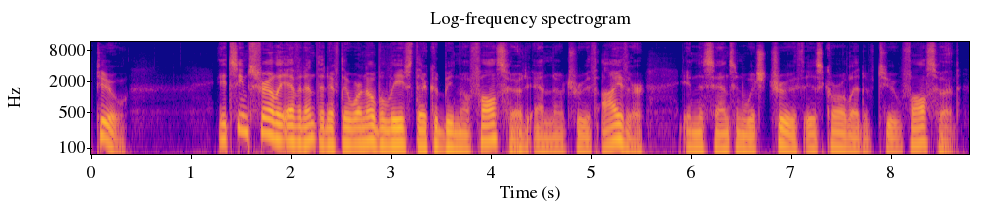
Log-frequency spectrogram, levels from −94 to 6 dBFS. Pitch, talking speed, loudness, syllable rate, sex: 110 Hz, 205 wpm, -20 LUFS, 6.7 syllables/s, male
